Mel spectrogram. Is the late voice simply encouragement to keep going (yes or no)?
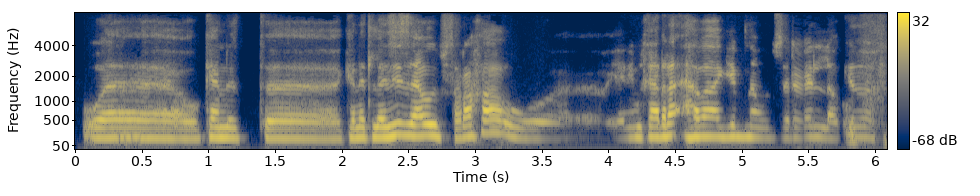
no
